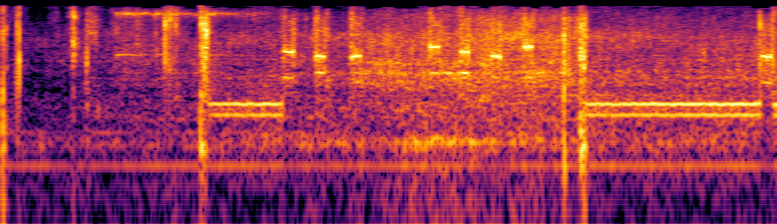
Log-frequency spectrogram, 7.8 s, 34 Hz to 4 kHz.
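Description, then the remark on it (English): A telephone ringback test line carries a run of short touch-tone dialing beeps for the digits 1 to 10 at irregular intervals, heard over a steady hum and a continuous touch-tone dial tone that goes away for a couple of seconds with the beeps and returns. “dial the ringback number here and get the touch tone dial test”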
